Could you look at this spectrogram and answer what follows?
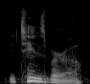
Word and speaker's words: Tyngsborough: I'm looking at Spell it. TYNGSBOROUGH. Tinsboro. Actually, yes. Nice job. Tinsboro. What? Tinsboro. Fucking Yeah. A. Dude, you nailed it.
